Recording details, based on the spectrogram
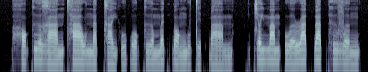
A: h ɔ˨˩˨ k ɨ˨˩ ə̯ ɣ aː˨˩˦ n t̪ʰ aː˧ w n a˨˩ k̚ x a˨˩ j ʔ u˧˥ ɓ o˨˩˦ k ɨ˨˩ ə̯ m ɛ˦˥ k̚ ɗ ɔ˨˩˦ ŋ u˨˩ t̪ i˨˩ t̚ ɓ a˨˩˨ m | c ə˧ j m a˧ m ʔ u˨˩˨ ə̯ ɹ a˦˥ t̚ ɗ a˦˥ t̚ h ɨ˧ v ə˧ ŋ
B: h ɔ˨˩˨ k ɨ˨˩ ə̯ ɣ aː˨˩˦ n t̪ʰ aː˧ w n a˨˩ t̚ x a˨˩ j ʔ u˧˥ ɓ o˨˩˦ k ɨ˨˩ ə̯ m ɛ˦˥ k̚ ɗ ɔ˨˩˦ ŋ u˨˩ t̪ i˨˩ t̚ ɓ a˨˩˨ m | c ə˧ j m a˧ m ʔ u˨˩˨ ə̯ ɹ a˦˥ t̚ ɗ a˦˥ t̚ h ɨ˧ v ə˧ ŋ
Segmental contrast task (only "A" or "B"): B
